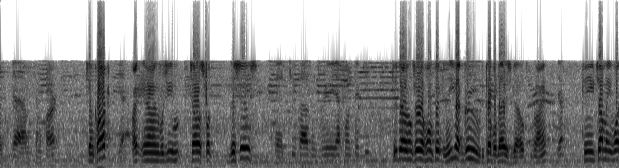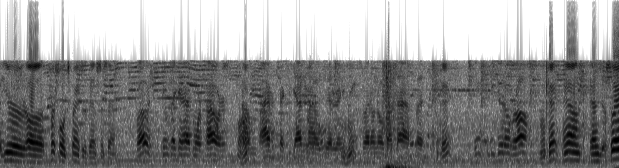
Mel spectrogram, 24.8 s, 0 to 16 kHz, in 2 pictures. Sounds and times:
Music: 0.7s - 11.2s, 12.6s - 24.7s.

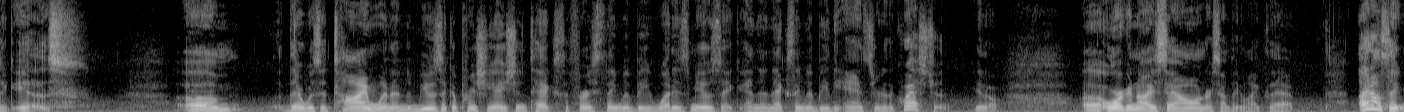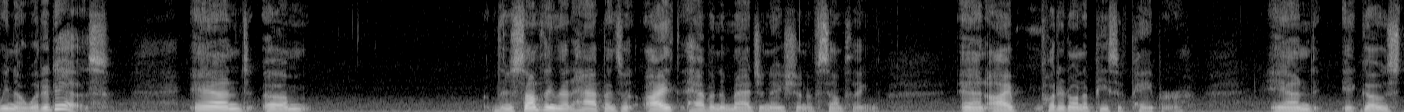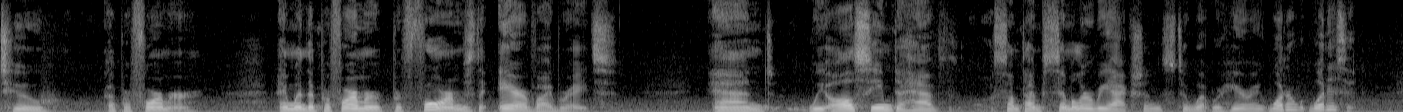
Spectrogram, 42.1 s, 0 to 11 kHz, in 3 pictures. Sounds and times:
Speech: 0.0s - 0.9s, 1.8s - 10.0s, 10.8s - 13.0s, 13.6s - 15.2s, 16.0s - 17.2s, 18.9s - 22.8s, 23.6s - 26.0s, 26.7s - 30.1s, 30.9s - 34.3s, 35.2s - 41.7s.

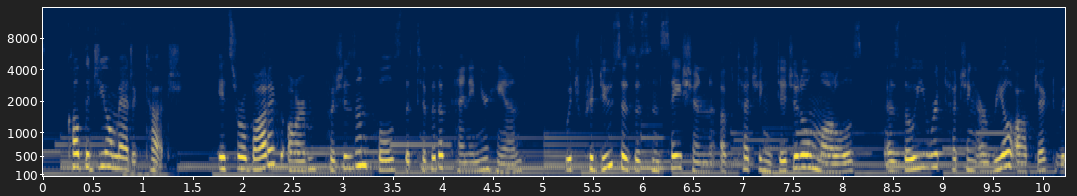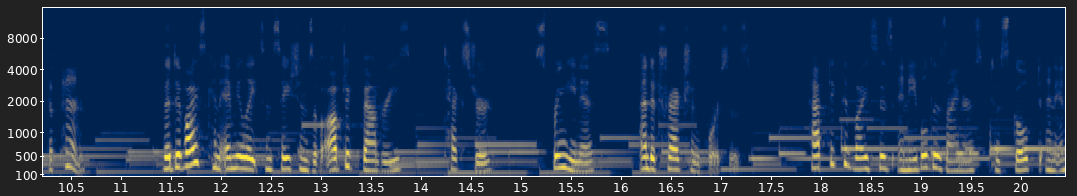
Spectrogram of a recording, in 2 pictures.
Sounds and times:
Music: 0.0s - 20.4s
Speech: 0.3s - 10.7s, 11.4s - 17.3s, 17.9s - 20.4s.

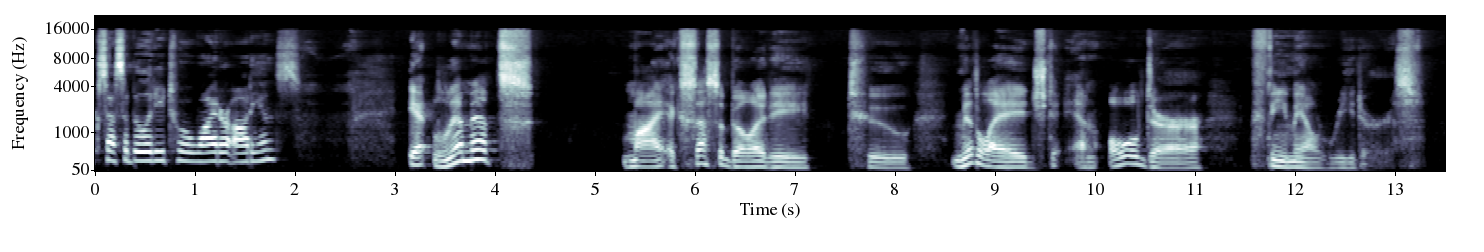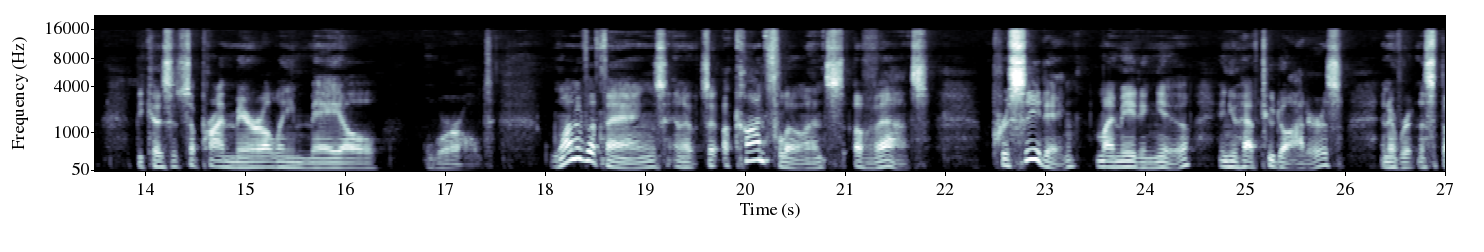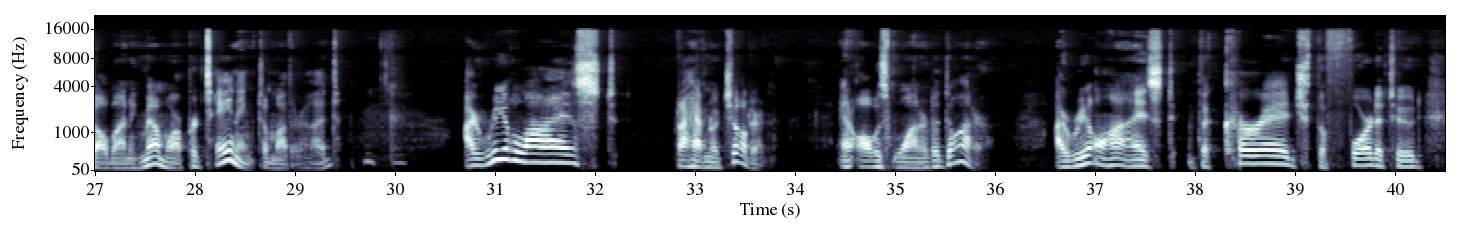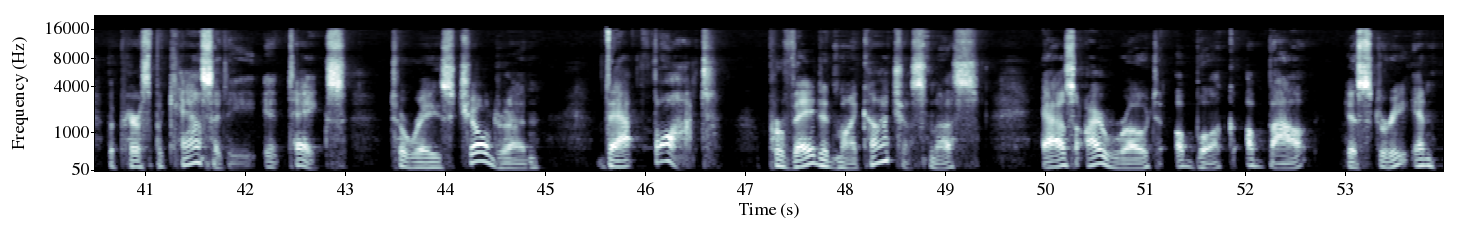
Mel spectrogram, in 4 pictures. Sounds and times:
Speech: 0.0s - 2.1s, 3.2s - 4.5s, 5.3s - 13.4s, 14.0s - 30.2s, 30.8s - 33.8s, 34.5s - 36.0s, 36.6s - 45.0s, 45.6s - 53.9s.

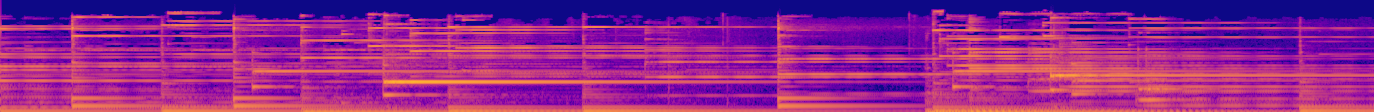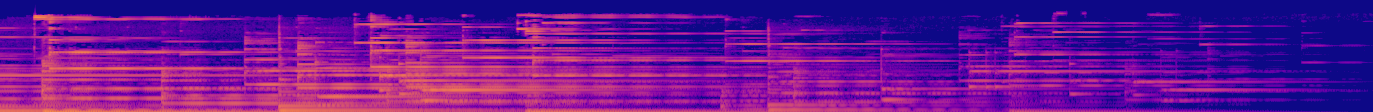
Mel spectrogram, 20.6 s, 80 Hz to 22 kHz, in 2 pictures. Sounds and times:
Marimba, xylophone: 0.0s - 20.2s
Glockenspiel: 0.0s - 20.6s.

